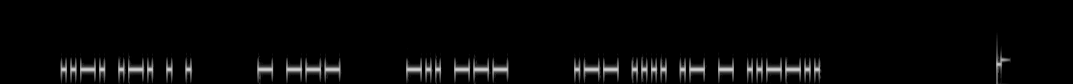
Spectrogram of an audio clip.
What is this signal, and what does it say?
Morse code, heard as a keyed tone, about 25 wpm, 700 Hz. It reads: FREE TO DO WHAT?
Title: 2x Word-Spacing - Sentences from Top 500 Words - 25wpm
